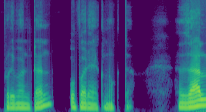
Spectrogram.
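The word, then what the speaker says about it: ذ: জাল উচ্চারণ করার সময়ও জুভার আগা সামনের উপরের দুই দাদের আগার সাথে লাগিয়ে এরপর উচ্চারণ করতে হয়।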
